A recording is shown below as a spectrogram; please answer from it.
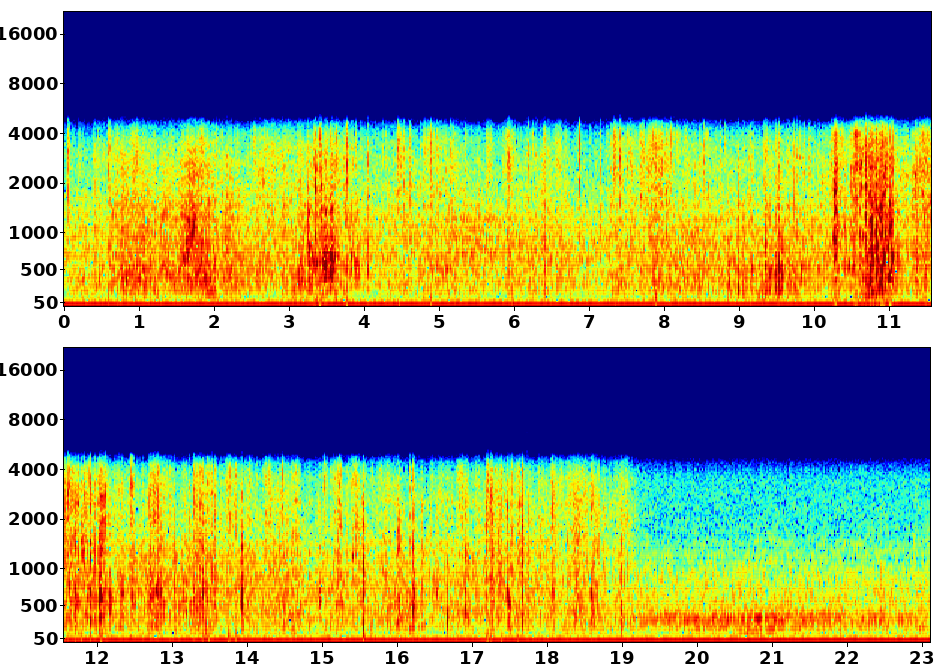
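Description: Irregular rustling and crackling from something being handled close up, with several louder cracks, stopping shortly before the end.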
